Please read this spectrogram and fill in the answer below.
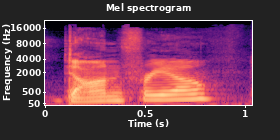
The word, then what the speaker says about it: D'Onofrio: Vincent I believe it's Don Frio. Don Frio.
